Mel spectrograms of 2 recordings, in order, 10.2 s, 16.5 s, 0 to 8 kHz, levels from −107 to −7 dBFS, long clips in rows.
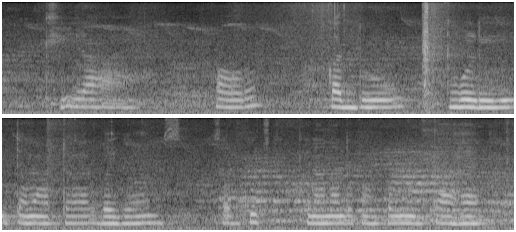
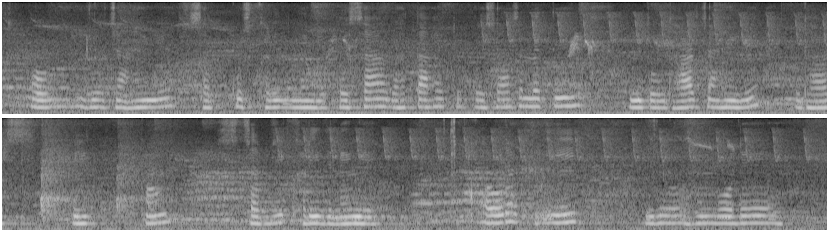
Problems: none marked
